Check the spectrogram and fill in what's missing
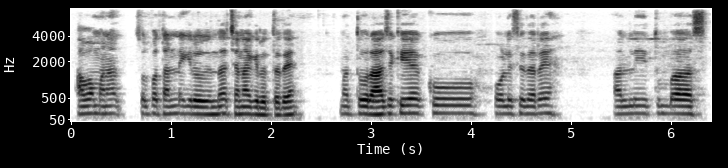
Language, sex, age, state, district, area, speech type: Kannada, male, 18-30, Karnataka, Bangalore Rural, urban, spontaneous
